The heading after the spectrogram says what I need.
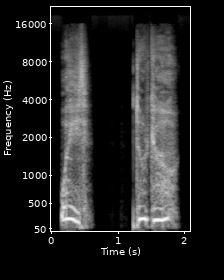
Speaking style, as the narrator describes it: Kiara panted

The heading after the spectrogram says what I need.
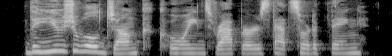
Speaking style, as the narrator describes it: Lestrade says

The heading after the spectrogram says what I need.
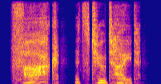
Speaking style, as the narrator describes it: I muttered against her shoulder

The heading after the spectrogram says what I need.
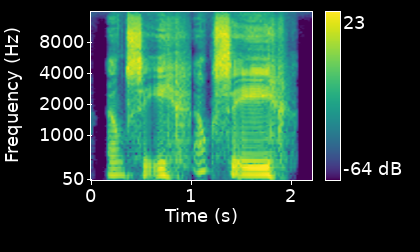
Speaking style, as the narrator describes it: he moaned against his yellowed knuckles

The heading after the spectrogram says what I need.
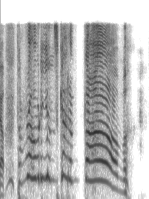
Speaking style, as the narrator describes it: I was going to yell

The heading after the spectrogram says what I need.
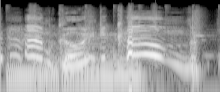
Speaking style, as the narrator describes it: He gasped

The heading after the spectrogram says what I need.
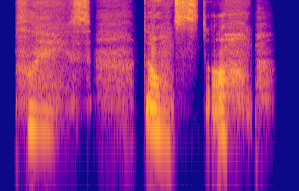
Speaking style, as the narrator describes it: I gasp

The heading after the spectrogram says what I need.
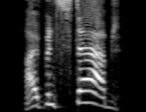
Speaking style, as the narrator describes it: he cried out

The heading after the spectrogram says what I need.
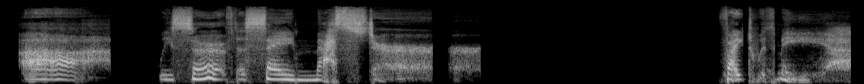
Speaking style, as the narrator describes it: you hear this raspy voice say

